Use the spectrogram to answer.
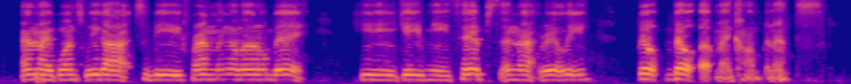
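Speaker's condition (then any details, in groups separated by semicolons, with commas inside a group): Cerebral palsy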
